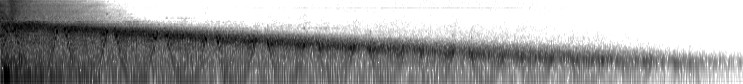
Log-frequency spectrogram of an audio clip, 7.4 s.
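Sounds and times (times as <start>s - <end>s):
synth production effect: 0.0s - 5.4s.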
